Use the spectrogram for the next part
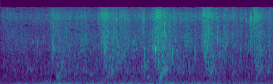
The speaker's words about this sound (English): For Carey, this place of marble fountains bubbling from manicured lawns and crystal chandeliers gleaming from pressed ceilings is the perfect setting for her unique enterprise.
